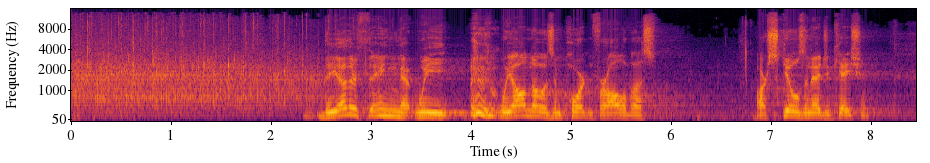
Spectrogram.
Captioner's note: applause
